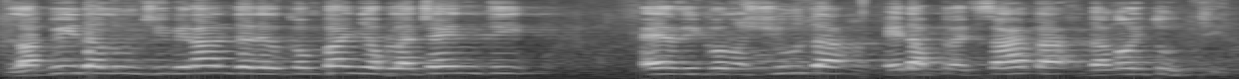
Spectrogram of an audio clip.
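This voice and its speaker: A man's voice: very high voice, steady tone, normal speed. A man giving a formal, oratorical political speech at a rally, declaiming to a public square. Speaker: local party politician introducing a candidate. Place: outdoor town square rally. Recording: roomy, distant mic, faint noise.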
